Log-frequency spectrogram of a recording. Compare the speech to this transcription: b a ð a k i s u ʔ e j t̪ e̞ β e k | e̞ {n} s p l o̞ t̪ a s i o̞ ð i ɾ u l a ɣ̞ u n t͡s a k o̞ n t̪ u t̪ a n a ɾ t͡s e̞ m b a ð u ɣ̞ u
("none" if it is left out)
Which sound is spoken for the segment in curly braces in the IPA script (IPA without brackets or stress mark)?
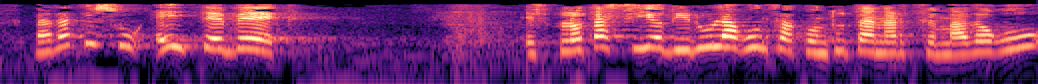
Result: none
